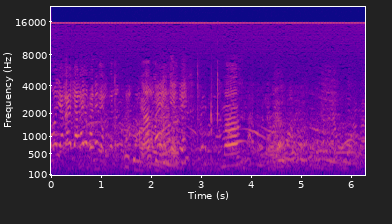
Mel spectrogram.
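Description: Several people chattering at once, their voices overlapping, with one voice standing out about three and a half seconds in.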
